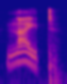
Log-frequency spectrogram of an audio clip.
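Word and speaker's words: knight: अगर टी एड हो तो फिर वो ग साइलेंट होता है लाइक एनआईजीएसटी नाइट तो इसमें देखो ग का कोई साउंड आया क्या नहीं आया इसमें कोई साउंड आया नहीं आया ठीक है नेक्स्ट साइलेंट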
